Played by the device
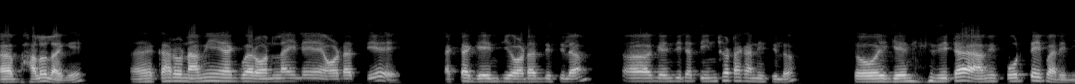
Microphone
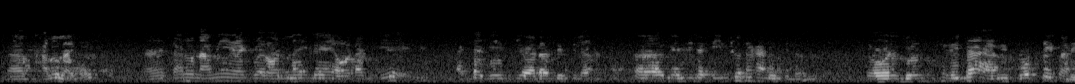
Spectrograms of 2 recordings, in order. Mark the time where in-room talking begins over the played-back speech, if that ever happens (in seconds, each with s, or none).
none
